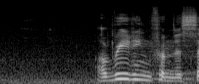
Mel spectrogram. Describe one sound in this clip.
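An elderly woman begins to sing into a microphone in a large echoing hall.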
